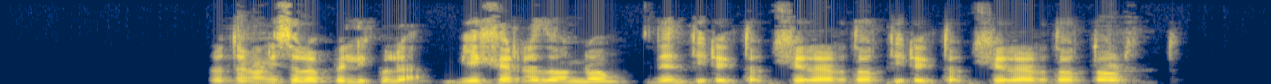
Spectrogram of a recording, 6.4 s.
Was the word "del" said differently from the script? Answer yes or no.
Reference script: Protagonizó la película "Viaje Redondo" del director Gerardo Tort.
no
